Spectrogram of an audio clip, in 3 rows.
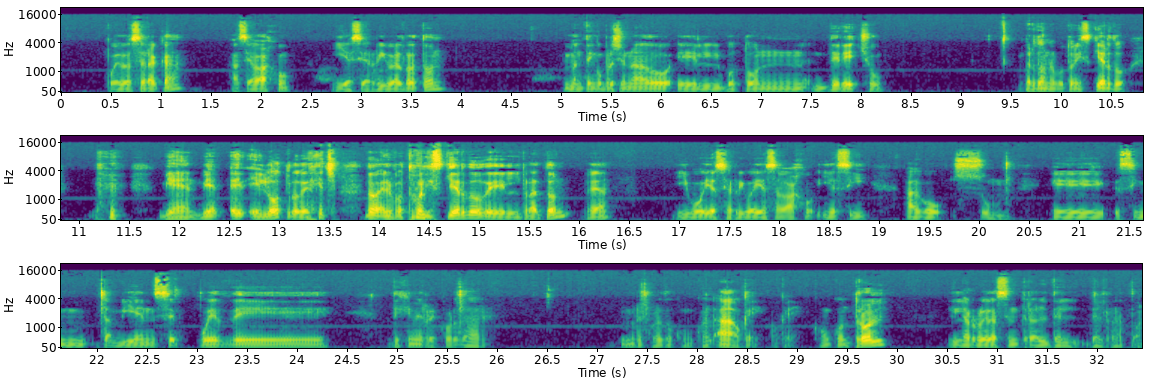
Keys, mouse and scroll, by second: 15.5-19.1 drag, 20.2 ctrl+click, 21.9 shift+click, 25.5 ctrl+shift+click, 27.4-28.4 ctrl+shift+middle drag, 28.7-32.2 ctrl+middle drag, 32.3-32.4 ctrl+middle drag.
